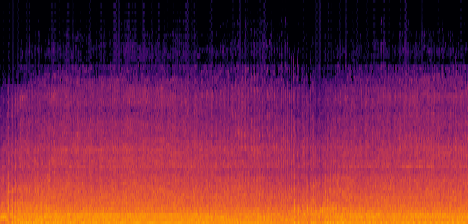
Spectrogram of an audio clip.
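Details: Engine after a hard-start fix, with only the air cleaner put back on and fuel low in the filter: starts on choke almost at once and settles into a steady, even idle; normal start and idle.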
